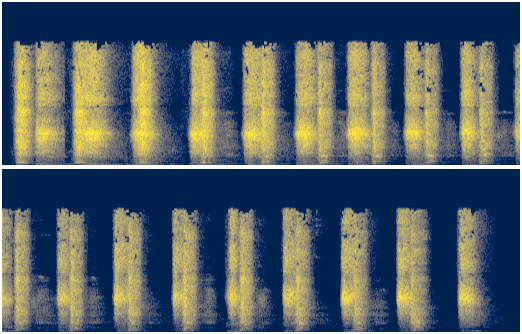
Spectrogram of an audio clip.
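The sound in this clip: Forceful rhythmic breaths taken with eyes closed during a guided breathing exercise: many loud, even bursts of air in a steady, quick rhythm, alone with no talk.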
